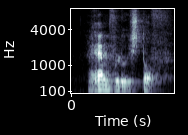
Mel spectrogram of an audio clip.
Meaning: brake fluid
- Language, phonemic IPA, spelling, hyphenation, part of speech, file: Dutch, /ˈrɛmˌvlui̯.stɔf/, remvloeistof, rem‧vloei‧stof, noun, Nl-remvloeistof.ogg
